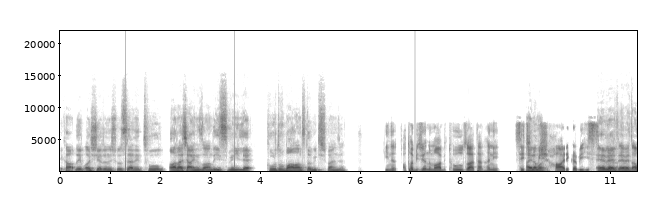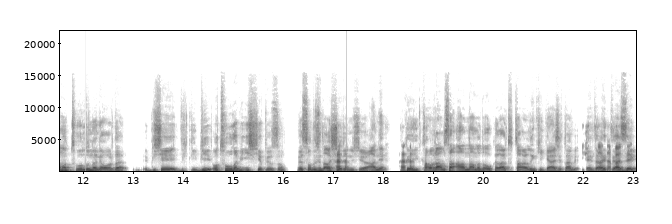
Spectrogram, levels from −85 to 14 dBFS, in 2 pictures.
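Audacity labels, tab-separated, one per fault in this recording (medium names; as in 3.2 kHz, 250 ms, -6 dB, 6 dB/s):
1.300000	1.300000	pop -10 dBFS
3.480000	3.480000	pop -11 dBFS
7.090000	7.090000	pop -7 dBFS
12.030000	12.050000	dropout 18 ms
17.260000	17.270000	dropout 10 ms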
